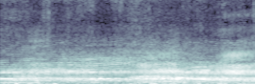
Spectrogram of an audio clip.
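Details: Flock of farm sheep in Canada bleating persistently while waiting to be fed; dense, overlapping, quavering bleats with rich harmonics, loud and unbroken throughout.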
